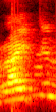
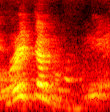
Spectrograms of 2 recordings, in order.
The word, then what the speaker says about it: written: এটো arrive right wrote এই যে এটো রাইটেন উচ্চারণ নকৰিবা কিন্তু এটো কি কৰিবা written কোৱাচোন written writing right meet মানে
